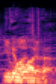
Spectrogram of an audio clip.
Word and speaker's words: Iwata: Iwata.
